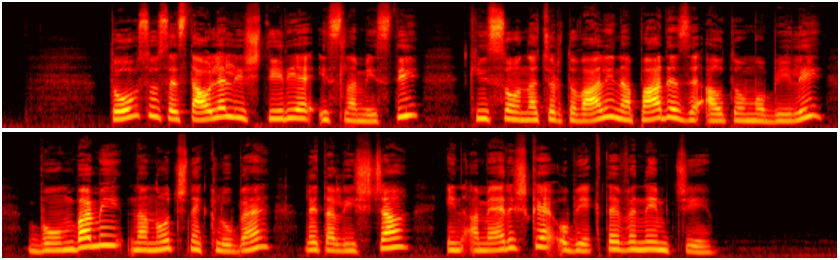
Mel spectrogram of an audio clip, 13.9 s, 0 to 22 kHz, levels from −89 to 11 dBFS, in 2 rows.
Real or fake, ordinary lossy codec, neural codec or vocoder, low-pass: real; none; none; none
